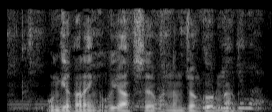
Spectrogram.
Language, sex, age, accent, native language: Uzbek, male, 25-34, Surxondaryo, Uzbek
